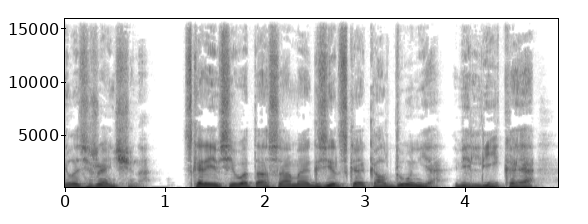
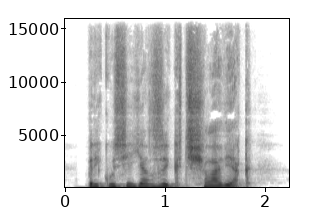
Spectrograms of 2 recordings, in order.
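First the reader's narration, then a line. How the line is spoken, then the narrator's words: Hissing witch. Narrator (Russian): зашипела невидимая колдунья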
